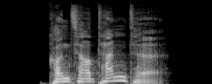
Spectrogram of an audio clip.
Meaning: inflection of konzertant: 1. strong/mixed nominative/accusative feminine singular 2. strong nominative/accusative plural 3. weak nominative all-gender singular
- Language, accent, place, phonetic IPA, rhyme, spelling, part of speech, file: German, Germany, Berlin, [kɔnt͡sɛʁˈtantə], -antə, konzertante, adjective, De-konzertante.ogg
